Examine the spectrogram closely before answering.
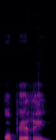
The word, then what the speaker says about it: opérer: se faire opéré et dans le mot opérer les dernières lettres e et R se prononcent e opéré faire une radio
